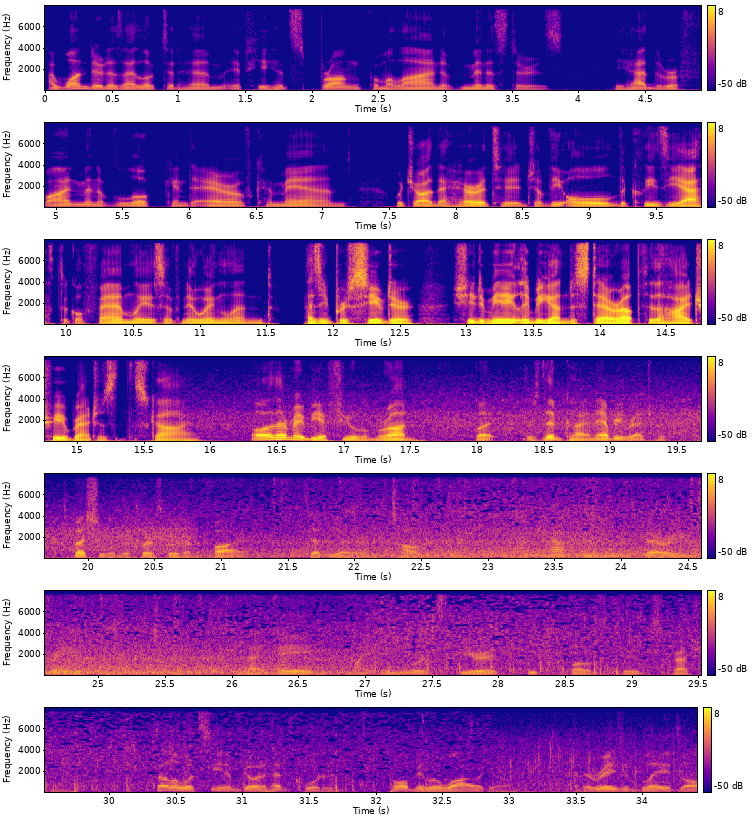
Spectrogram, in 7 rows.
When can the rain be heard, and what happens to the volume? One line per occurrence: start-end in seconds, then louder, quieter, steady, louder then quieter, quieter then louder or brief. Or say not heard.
15.3-34.3 louder then quieter.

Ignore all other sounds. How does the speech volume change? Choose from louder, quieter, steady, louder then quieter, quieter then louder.
louder then quieter.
